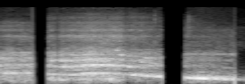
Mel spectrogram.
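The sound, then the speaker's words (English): Street-racing cars at sideshows and drag races roar outside in three loud bursts, engines revving with rising and falling pitch, separated by brief silent gaps, with no talking. “no, it's fucking the, the cars. The, it's a lawless world out there, dude.”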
